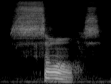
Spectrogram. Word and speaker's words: sans: Sans. Sans. Sans. Now, if you're talking Saint-Saëns, it's going to be pronounced different. We call this the Saint-Saëns rule. Okay, but sans, S-A-N-S, is sans, sans cesse.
